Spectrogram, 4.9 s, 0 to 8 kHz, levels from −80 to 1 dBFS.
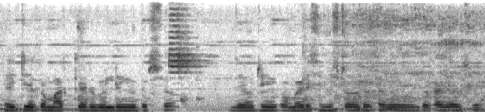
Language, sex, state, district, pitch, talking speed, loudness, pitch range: Odia, male, Odisha, Khordha, 130 Hz, 150 wpm, -15 LUFS, 130-135 Hz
